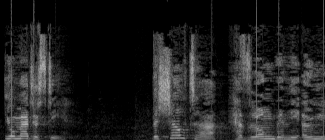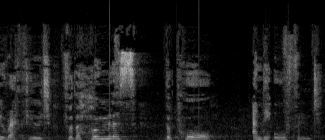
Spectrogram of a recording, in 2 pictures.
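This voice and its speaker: An actress voicing an earnest, principled champion of the poor in a video game, formal, impassioned and pleading. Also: female voice, mid-range voice, animated, unhurried, a little hiss or hum, close to an everyday voice. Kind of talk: scripted video game dialogue.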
